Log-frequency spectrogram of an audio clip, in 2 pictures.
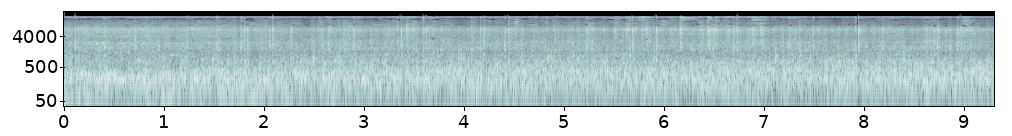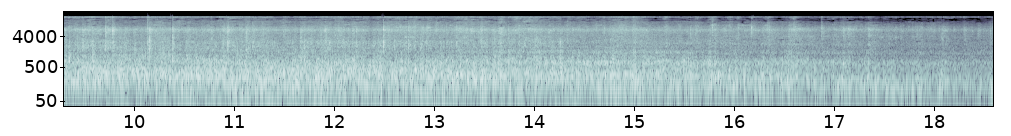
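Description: A train carriage rolls steadily along rails on the line to Machu Picchu in Peru, a loud continuous rumble and rattle of wheels and wagon that fades slightly toward the end.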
